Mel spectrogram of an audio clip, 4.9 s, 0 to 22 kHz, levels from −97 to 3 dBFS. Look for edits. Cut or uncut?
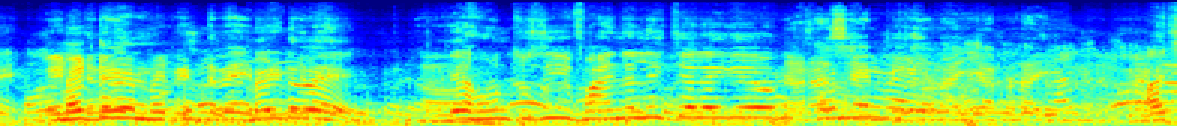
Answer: uncut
